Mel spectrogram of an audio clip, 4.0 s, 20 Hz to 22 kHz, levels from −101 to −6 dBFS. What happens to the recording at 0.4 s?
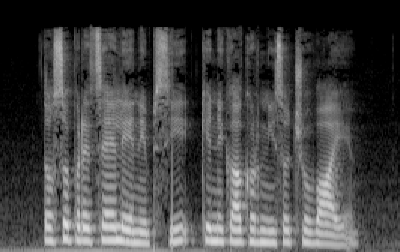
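At 0.44 s the speech jumps ahead: a dropped buffer, likely an overrun where the hardware overwrote samples before they were read, losing about 20 ms. Unlike a dropout, there is no silent gap, because the two sides are spliced directly together.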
